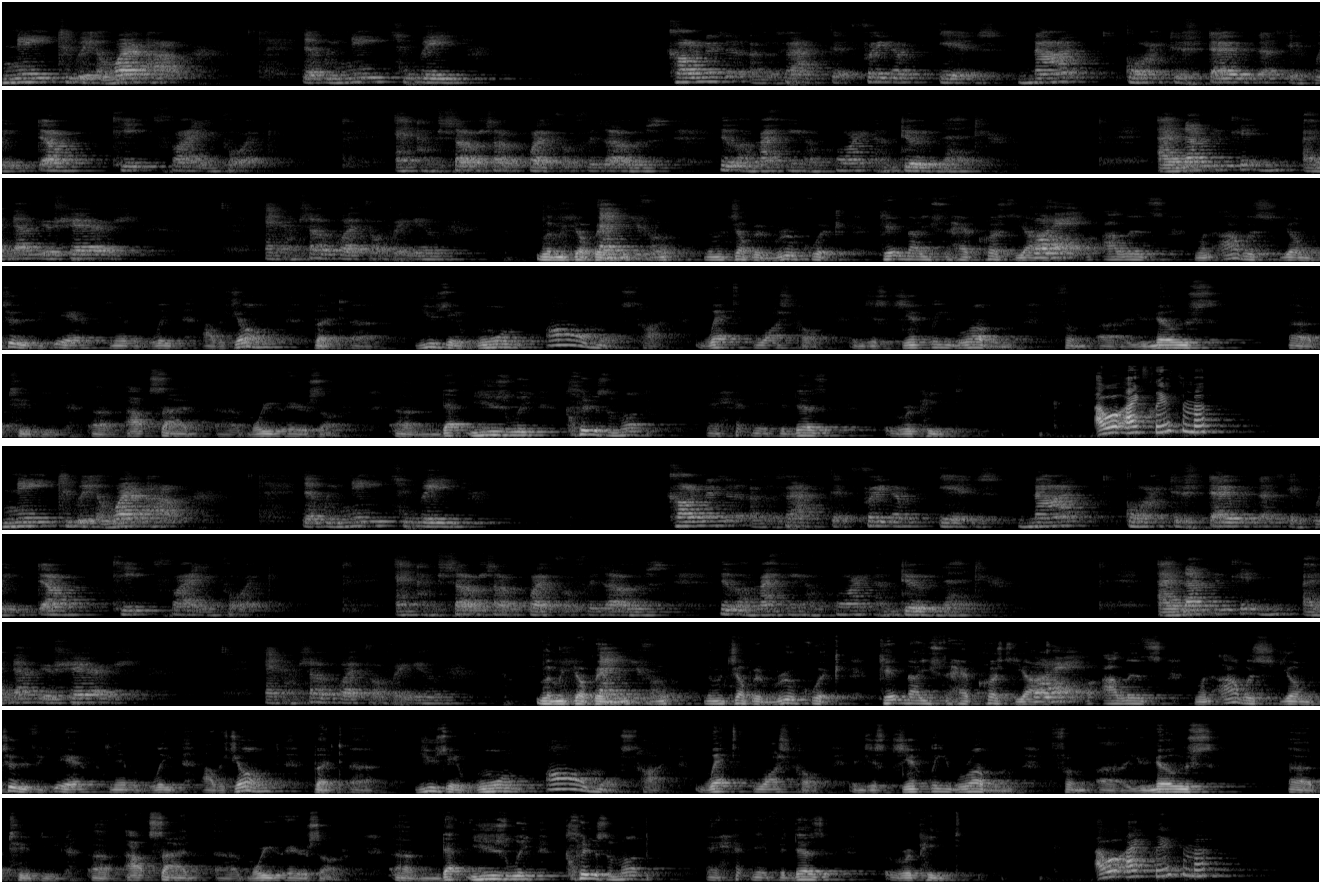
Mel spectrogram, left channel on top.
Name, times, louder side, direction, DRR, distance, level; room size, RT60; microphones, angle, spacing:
voice 1, 0.0-2.1 2.6-4.8 6.6-9.1 9.4-10.7 11.2-13.9 14.3-15.7 16.6-16.8 17.1-23.2 24.3-27.7 28.6-31.0 32.3-32.9 36.7-37.1, left 1 dB, 10° left, -8 dB, 2.3 m, -37 dB
voice 2, 31.7-33.1 33.4-36.8 37.4-43.3 43.7-46.1 46.5-46.8 47.0-51.7 52.4-59.1 59.8-61.0 61.5-62.2, right 2 dB, 30° right, 7 dB, 0.4 m, -34 dB
voice 3, 63.6-64.8, left 6 dB, 80° left, 12 dB, 0.4 m, -26 dB
9.9 x 5.0 x 2.7 m, 1.1 s
head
